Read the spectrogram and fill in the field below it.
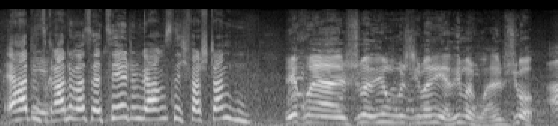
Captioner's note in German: Er spricht griechisch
